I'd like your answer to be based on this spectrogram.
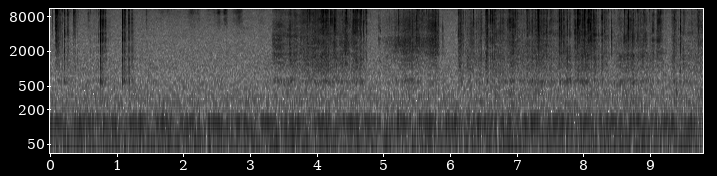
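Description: Fingertips and nails rub and scratch through a loose pile of small, hard, dry whole roasted coffee beans on a dark surface and pick them up. Quiet, crisp clicks and bright, scratchy rattling rustles rise and fall over a steady low hum. A few sharper clicks stand out near the start.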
